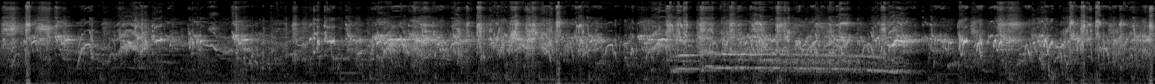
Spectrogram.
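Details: High scratchy squawks and chirps from pet budgies in Portland fill the recording, while a lower drawn-out whistling tone with overtones slides downward in the middle.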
